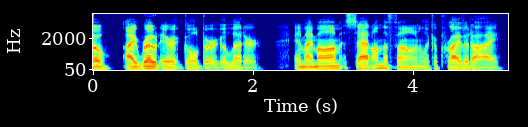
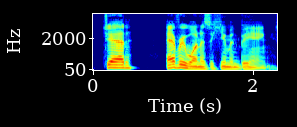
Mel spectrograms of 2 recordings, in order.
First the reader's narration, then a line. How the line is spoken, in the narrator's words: said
